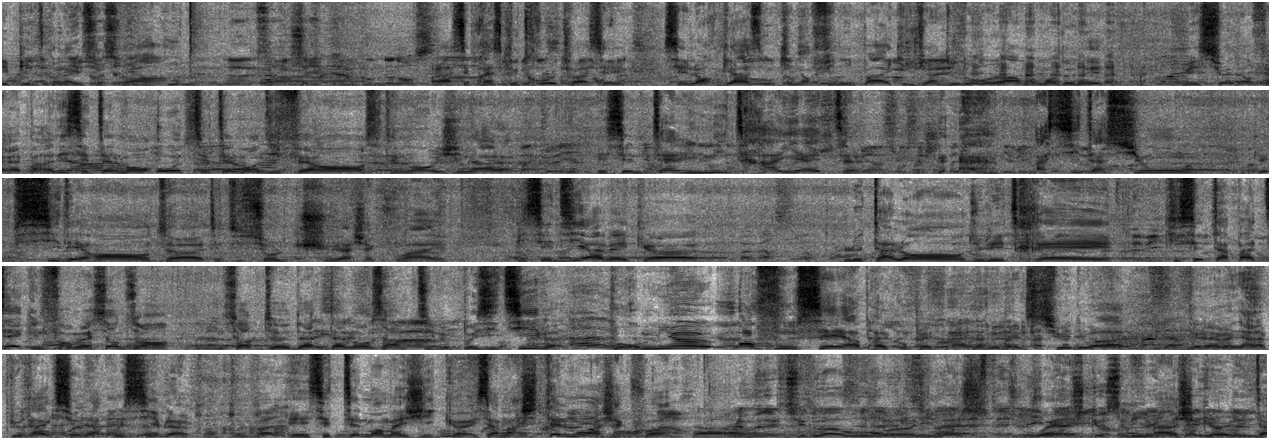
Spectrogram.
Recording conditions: outdoors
